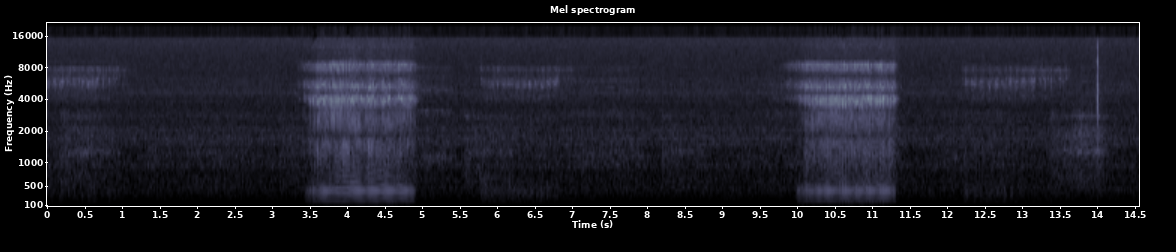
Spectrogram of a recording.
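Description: Loud buzzing snores on breathing in, about every six seconds, with a softer whistling breath out between them.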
